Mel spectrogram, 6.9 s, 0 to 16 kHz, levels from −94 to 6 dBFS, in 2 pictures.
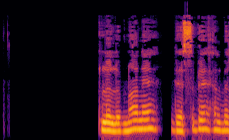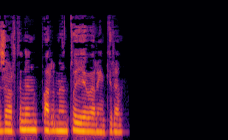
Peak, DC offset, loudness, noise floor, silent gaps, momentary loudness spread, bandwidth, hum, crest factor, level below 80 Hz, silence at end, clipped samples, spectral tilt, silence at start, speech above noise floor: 0 dBFS; under 0.1%; -15 LUFS; under -90 dBFS; 2.45-2.55 s; 11 LU; 11.5 kHz; none; 18 dB; -60 dBFS; 1.6 s; under 0.1%; -5.5 dB/octave; 1.5 s; over 75 dB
